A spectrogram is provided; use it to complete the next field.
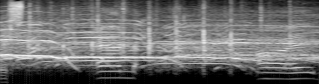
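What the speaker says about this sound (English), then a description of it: "that is the crowd getting really into it right now" A crowd at a girls' water polo game cheers loudly and steadily, with high shouts, whoops and sustained, pitched voices rising over the din throughout.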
